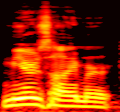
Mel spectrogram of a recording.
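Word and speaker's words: Mearsheimer: like the political scientist john metersheimer pronounced mirzheimer when anglicized your arguments are being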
